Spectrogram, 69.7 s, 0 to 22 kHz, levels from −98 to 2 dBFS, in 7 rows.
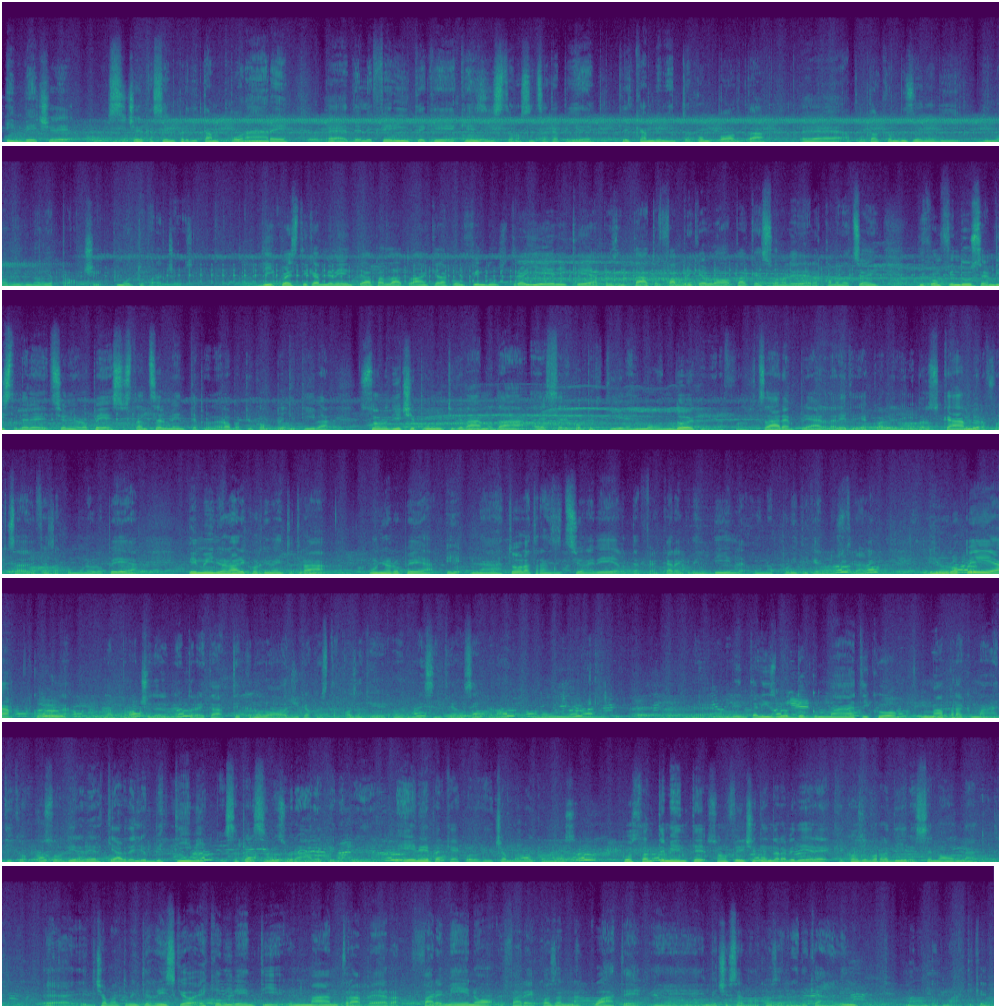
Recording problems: animal sounds; loud; throughout; 8 dB below the speech
chatter from many people; loud; throughout; 8 dB below the speech

